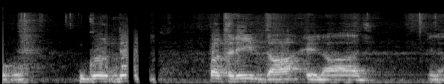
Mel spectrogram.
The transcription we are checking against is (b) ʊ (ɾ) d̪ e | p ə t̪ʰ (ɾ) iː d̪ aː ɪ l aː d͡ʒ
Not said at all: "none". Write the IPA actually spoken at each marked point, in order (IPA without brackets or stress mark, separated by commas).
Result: ɡ, ɾ, ɾ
